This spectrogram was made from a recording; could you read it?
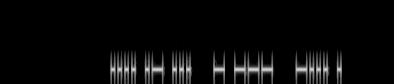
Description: Morse code, heard as a keyed tone, about 34 wpm, 700 Hz. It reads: HAS TO BE
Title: Sets of 3 Words 35wpm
